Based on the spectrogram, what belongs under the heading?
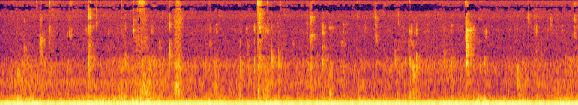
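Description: Close-up mouth sounds of chewing soft, sticky mango mochi ice cream: small wet smacks and clicks at irregular intervals, over a steady low hum.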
